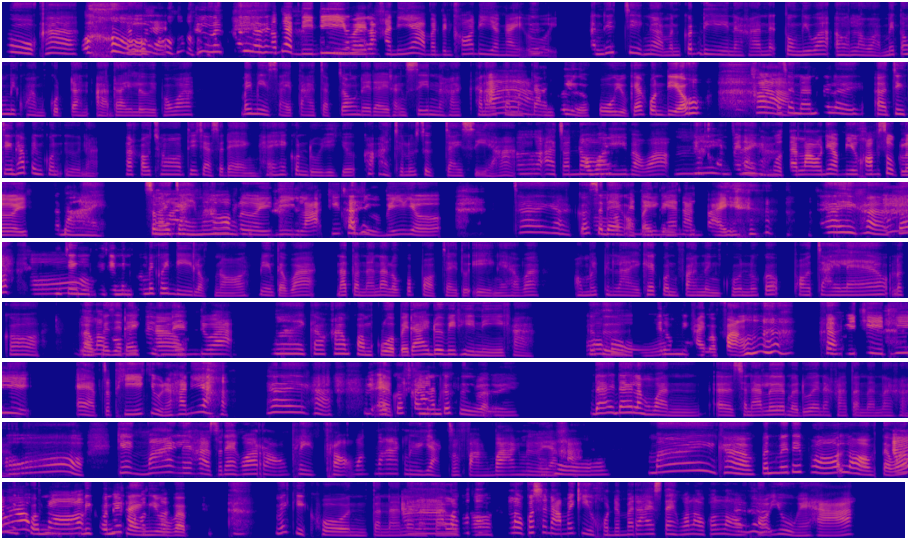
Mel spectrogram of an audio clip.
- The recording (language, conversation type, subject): Thai, podcast, คุณช่วยเล่าเหตุการณ์ที่คุณมองว่าเป็นความสำเร็จครั้งใหญ่ที่สุดในชีวิตให้ฟังได้ไหม?
- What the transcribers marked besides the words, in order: laughing while speaking: "โอ้โฮ !"; laughing while speaking: "มันก็เลย"; laughing while speaking: "เดียว"; chuckle; laugh; laugh; chuckle; other background noise; stressed: "ไม่"; surprised: "อ้าว"; laugh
